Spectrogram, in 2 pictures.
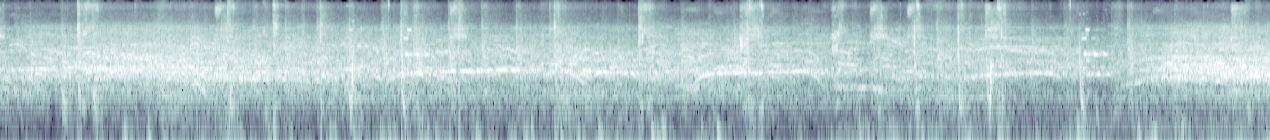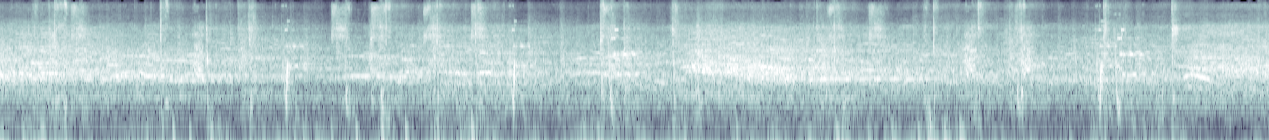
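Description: Punches and kicks land with sharp thuds.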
